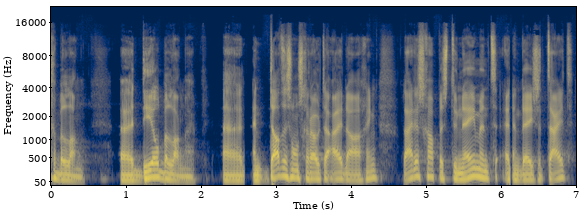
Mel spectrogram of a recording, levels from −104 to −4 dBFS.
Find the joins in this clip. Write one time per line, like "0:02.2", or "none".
0:02.6
0:04.7
0:06.1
